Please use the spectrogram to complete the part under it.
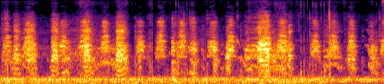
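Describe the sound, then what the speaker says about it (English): Several ducks quack in rapid, overlapping bursts close by, a loud, busy chatter of nasal calls with no speech. "Goofy ducks."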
